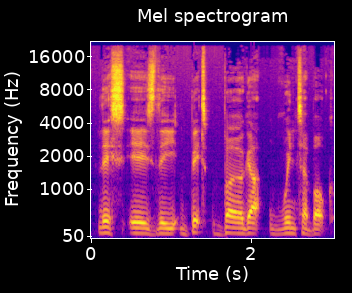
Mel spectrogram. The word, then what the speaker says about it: Winterbock: is the bit Burger winter book or winterbock if you're gonna pronounce it in German this is a Bok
